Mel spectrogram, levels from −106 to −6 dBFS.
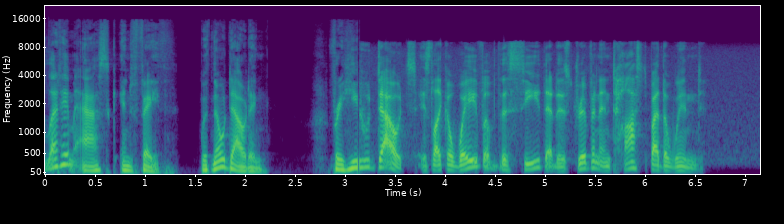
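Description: After a 20 ms gap at 3.13 s, nothing above 8.9 kHz and a new noise floor: likely an input switched to a poorer device, not filtering.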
